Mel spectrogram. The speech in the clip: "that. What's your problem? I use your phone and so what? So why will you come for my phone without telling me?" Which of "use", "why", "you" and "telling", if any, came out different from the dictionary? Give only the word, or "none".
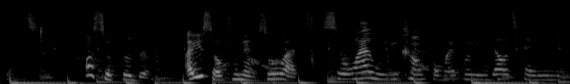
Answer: none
